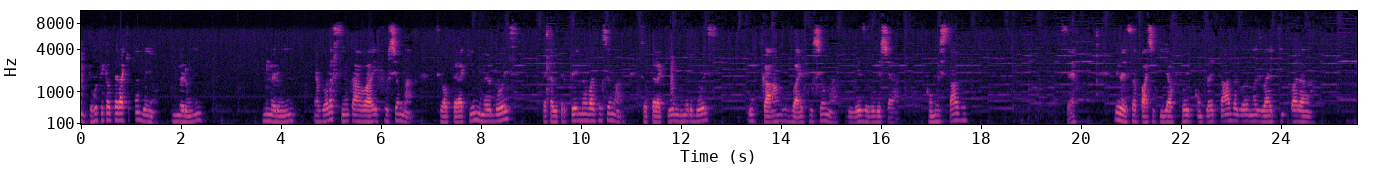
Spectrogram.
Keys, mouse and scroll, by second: 1.0 click, 1.1 click, 2.3 click, 2.5 click, 2.9 click, 3.1 click, 4.1 click, 5.1-6.3 typing, 7.2 right click, 8.0 click, 8.5 click, 9.7-10.7 typing, 11.9 click, 12.0 click, 12.9 click, 13.8-14.8 typing, 19.1-20.1 typing, 22.1 middle click, 22.1-22.7 scroll down 2, 22.9 middle click, 22.9 scroll down 2, 24.9 click.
